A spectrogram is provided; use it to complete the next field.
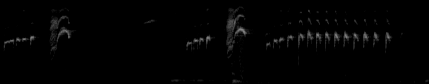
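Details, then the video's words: Cendet (long-tailed shrike) singing varied 'isian' filler song: thin whistles and sharp upslurred chirps, then a fast, rattling series of clipped high notes running to the end. "Cendet Bongkar 3 Isian"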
